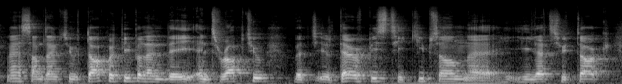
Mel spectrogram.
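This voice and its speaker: A man from Belgium, a native Dutch speaker with a Belgian Dutch accent, talking to camera as a sobriety coach, halting with many fillers and restarts. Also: medium pitch, reverberant. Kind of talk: solo talking-head vlog.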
